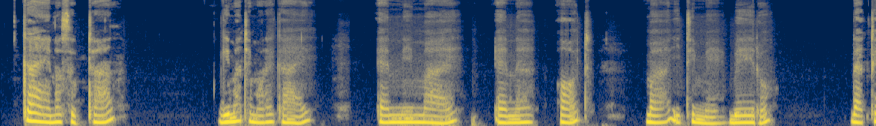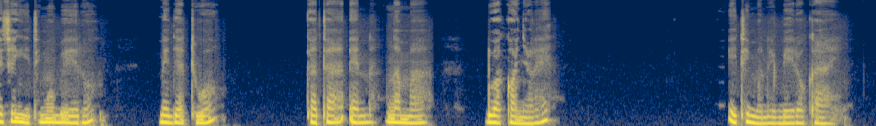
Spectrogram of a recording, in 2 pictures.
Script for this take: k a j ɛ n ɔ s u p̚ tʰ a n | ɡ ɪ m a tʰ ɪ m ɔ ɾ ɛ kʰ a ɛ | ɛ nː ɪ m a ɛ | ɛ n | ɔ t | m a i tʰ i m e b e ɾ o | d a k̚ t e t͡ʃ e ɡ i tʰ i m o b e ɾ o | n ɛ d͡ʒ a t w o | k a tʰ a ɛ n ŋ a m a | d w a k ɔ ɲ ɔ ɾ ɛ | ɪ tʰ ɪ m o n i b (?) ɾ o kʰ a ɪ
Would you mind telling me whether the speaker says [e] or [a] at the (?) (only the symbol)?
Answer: e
